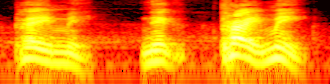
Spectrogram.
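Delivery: loud demand, the second one shouted. Real, not acted. A fighter demanding his money be paid, shouting.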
